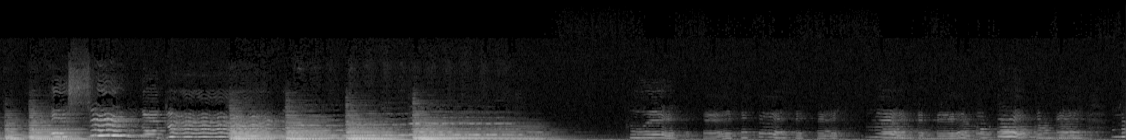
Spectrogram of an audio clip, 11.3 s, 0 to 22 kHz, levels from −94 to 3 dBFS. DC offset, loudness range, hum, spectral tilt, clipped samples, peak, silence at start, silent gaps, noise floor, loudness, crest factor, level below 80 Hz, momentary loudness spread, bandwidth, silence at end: under 0.1%; 18 LU; none; -6.5 dB/octave; under 0.1%; -14 dBFS; 0 s; none; -55 dBFS; -30 LUFS; 18 dB; -56 dBFS; 23 LU; 15 kHz; 0 s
